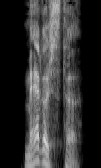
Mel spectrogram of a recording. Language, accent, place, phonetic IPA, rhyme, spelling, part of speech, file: German, Germany, Berlin, [ˈmɛːʁɪʃstə], -ɛːʁɪʃstə, mährischste, adjective, De-mährischste.ogg
- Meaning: inflection of mährisch: 1. strong/mixed nominative/accusative feminine singular superlative degree 2. strong nominative/accusative plural superlative degree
